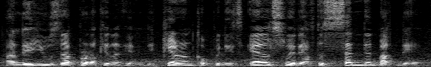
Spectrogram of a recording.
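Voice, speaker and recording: A man with a Trinidadian accent, hosting a radio talk show and telling animated stories with acted-out dialogue. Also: on the high side, fast talker, slight background noise. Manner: animated storytelling, acts out dialogue. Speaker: radio show host, sexologist.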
